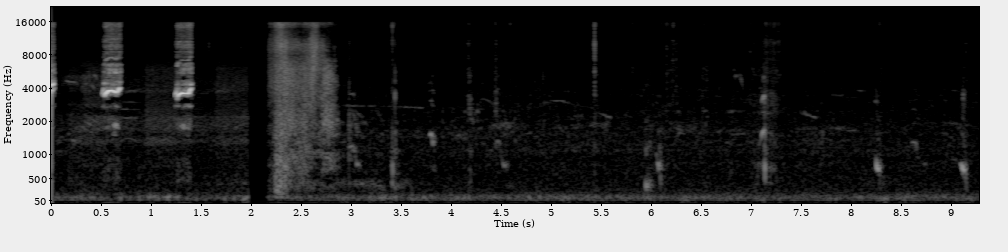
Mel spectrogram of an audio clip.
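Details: A francolin (dakhni teetar) gives two loud, shrill, high notes in quick succession, followed by a brief burst of rustling noise and a few faint scattered clicks.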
